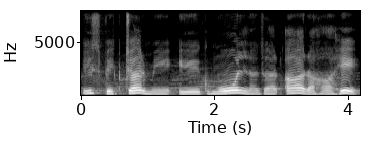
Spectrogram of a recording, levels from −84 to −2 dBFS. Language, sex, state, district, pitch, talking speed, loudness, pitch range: Hindi, female, Madhya Pradesh, Bhopal, 200 Hz, 130 wpm, -15 LUFS, 175-235 Hz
